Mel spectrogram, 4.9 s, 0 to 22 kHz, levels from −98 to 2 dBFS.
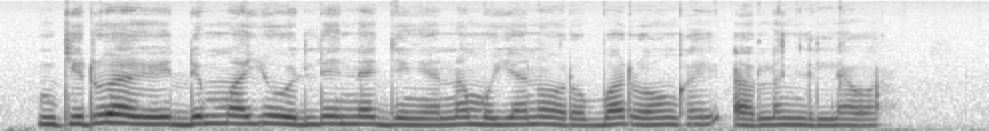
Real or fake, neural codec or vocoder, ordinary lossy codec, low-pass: fake; vocoder, 44.1 kHz, 128 mel bands every 512 samples, BigVGAN v2; none; none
